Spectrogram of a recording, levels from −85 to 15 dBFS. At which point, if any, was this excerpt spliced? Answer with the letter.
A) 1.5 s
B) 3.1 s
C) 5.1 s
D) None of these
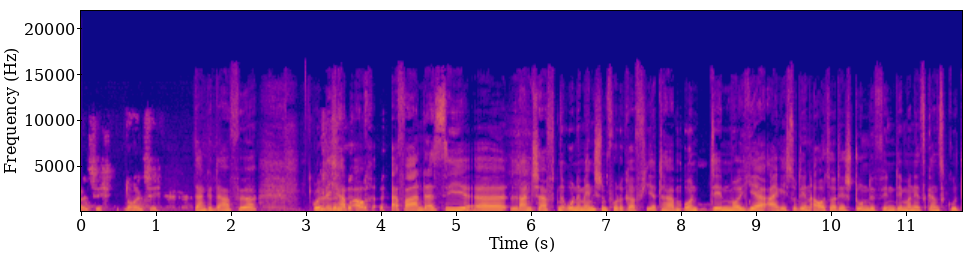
A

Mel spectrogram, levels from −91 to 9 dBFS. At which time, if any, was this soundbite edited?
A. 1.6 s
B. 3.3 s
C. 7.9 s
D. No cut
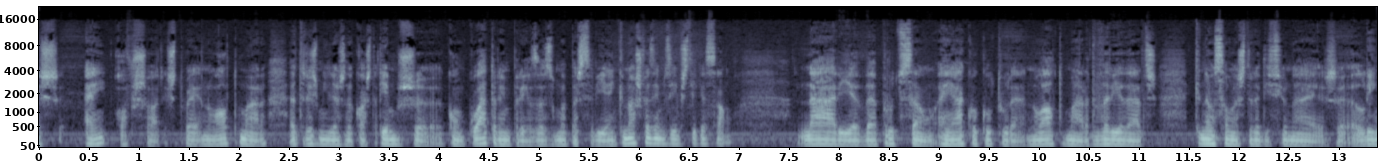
B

